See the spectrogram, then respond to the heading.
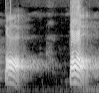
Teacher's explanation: Tulisannya THA, dibaca to. Jadi ujung lidah bertemu dengan ujung gigi, kemudian seperti dipantulkan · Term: huruf to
